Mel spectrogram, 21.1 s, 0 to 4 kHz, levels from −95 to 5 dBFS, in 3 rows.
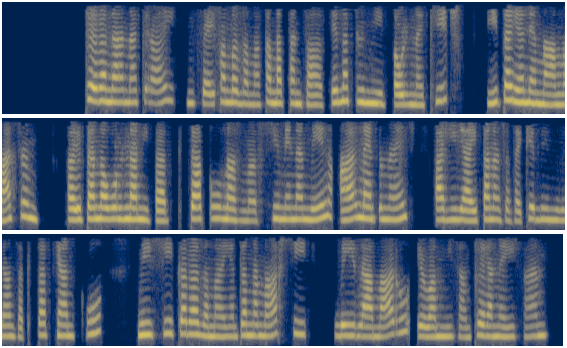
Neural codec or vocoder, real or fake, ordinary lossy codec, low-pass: codec, 16 kHz, 0.5 kbps, X-Codec, HuBERT features, trained on general audio; fake; MP3, 24 kbps; 3.6 kHz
